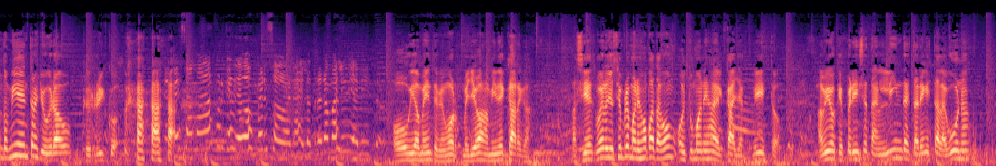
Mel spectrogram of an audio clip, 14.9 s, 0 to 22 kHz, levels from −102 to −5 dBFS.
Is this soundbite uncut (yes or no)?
yes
